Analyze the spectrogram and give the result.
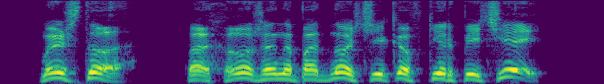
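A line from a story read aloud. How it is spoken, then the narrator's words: Shouting. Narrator (Russian): крикнул кто-то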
